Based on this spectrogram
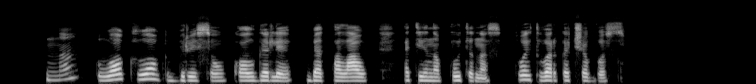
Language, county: Lithuanian, Utena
